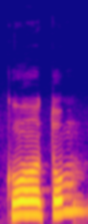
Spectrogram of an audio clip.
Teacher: nun sukun bertemu ta ikhfa juga disamarkan dan didengungkan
